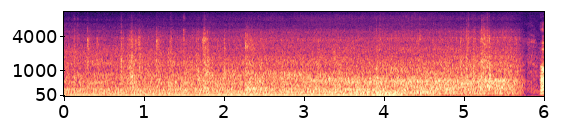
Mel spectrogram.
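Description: Skid-steer loader engine running steadily at close range, with a few faint clicks.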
